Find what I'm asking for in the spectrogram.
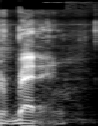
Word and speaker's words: Reading: Now, I'm pretty sure that's Reading, and I don't want to. I mean, we got emails when I mispronounced Dunedin. – Oh, so I read it properly. Reading, Pennsylvania. – I just want to make sure. And maybe you're right, but I'm pretty sure it's Reading.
